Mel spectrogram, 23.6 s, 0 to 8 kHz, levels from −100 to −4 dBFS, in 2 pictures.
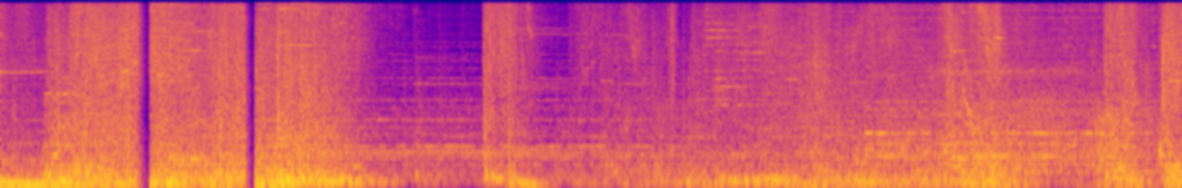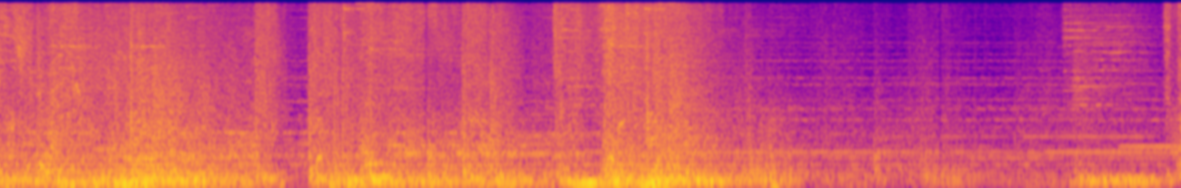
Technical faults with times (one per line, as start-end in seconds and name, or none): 1.37-1.50 burst of packet loss
2.44-2.55 burst of packet loss
16.06-16.10 short concealed packet loss
21.20-21.24 short concealed packet loss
